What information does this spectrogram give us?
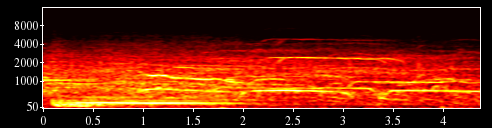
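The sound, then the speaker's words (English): A ballpark crowd at Coca-Cola Park during a Pigs versus Woo Sox game cheers and roars in a dense, steady wash of voices with scattered shouts and whoops, peaking early and then easing slightly as the noise simmers down. “Crowd swelled to a crescendo, now simmers down.”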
